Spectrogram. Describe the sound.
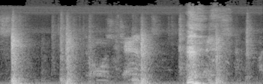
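A jammed door is shoved and rattled by someone trying to get out, in several bursts, with thuds and clattering bumps about a second apart, while faint voices murmur between the jolts.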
